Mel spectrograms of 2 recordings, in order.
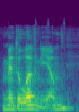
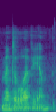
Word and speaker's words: mendelevium: see uh anyway so we have uh mendeleev mendelevnium gosh i must pronounce that mendelevium and we're gonna get rid of that because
